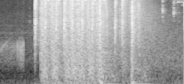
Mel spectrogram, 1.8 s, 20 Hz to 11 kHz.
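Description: A long, rapid burst of automatic gunfire erupts in Arma 3 combat, loud and sustained with sharp individual cracks, after a brief quiet start.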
